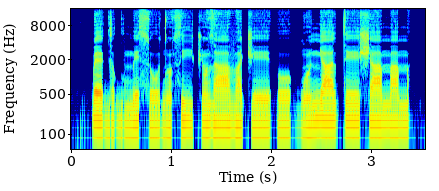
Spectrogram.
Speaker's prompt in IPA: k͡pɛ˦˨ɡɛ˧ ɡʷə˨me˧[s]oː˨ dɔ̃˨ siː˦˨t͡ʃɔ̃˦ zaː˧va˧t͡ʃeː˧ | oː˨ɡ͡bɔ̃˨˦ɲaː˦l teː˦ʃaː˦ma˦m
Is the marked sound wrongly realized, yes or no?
no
